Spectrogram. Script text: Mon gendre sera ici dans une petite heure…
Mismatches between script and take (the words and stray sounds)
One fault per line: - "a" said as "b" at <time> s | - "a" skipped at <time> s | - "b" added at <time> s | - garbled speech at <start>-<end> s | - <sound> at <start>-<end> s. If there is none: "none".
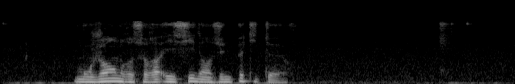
none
